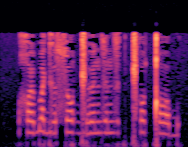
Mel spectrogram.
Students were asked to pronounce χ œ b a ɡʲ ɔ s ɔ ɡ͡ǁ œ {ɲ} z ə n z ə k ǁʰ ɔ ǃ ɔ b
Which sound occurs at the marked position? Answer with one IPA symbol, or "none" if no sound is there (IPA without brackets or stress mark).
n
